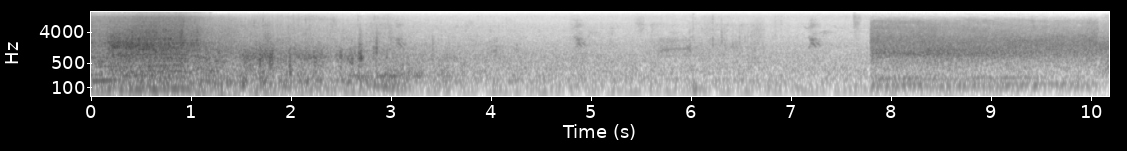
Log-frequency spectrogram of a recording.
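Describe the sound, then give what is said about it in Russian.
A car's steady engine rumble and road noise as it drives off, mixed with wind buffeting. The sound is broad and fairly even, dips slightly in the middle, then steps up louder near the end. “Тыкая пальцем, он садится в свой автомобиль и уезжает.”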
